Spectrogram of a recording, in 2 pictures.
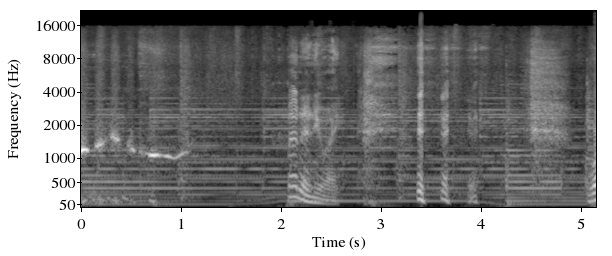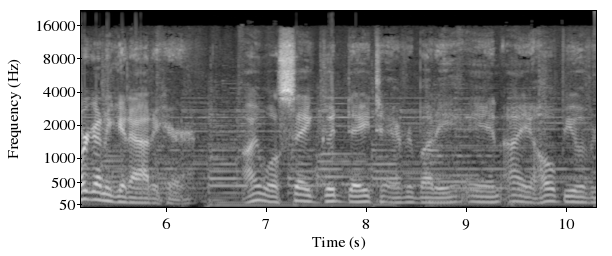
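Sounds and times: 
person whistling a short tune: 0.0 - 1.2
speech: 2.1 - 2.7, 3.4 - 4.2, 5.1 - 10.3
laughter: 2.8 - 4.2.

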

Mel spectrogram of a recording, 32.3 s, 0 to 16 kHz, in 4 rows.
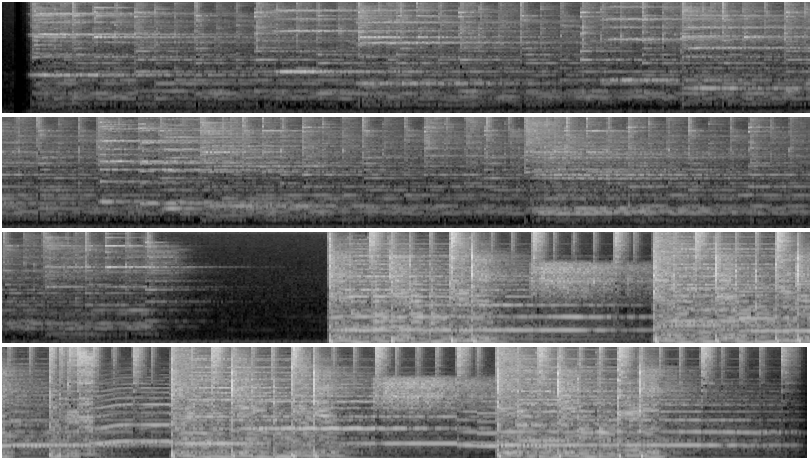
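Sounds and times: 
synthesizer soundtrack music with bass and drums: 19.4 - 32.2.

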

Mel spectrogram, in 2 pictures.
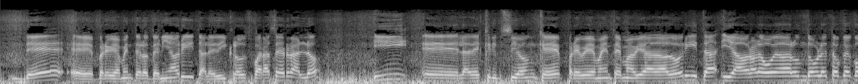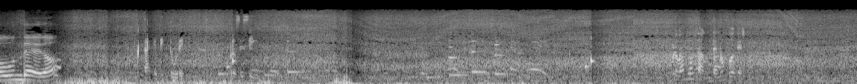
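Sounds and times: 
speech: 0.1 - 9.4
faint scattered sounds: 10.0 - 11.8, 12.8 - 14.6
water splashing from an outdoor fountain: 10.0 - 17.1.

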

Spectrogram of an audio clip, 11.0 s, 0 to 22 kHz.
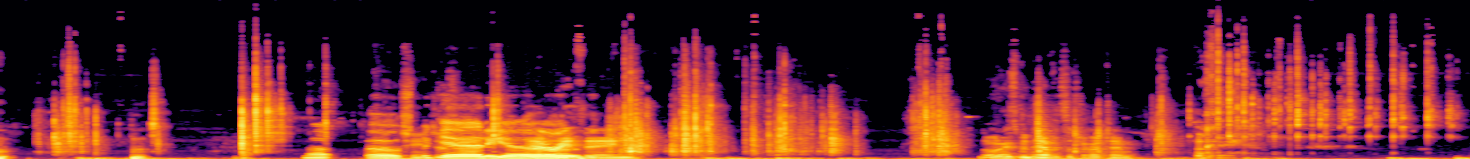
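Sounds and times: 
eight-sided dice clattering across a surface during a tabletop game: 0.2 - 11.0
speech: 1.0 - 1.3, 2.3 - 4.9, 7.4 - 9.3.

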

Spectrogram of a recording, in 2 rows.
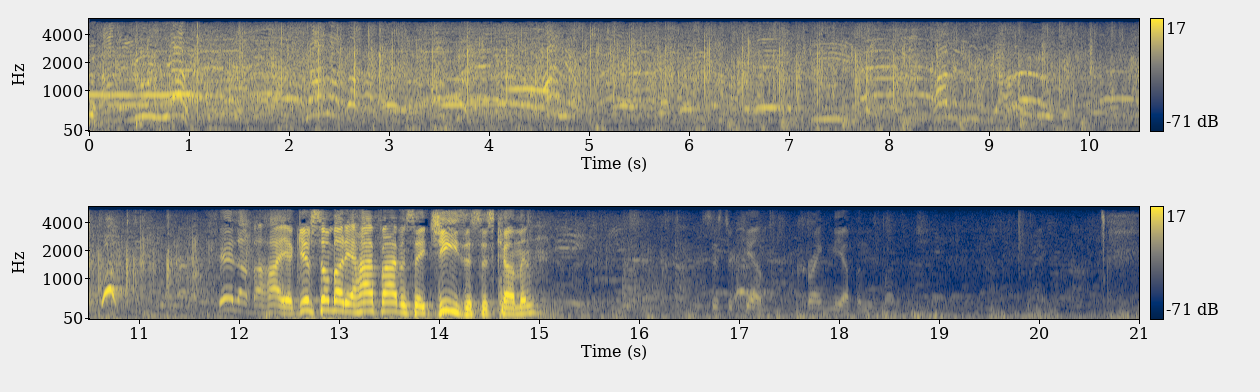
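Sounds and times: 
church audience clapping and cheering: 0.0 - 15.0
speech: 12.3 - 15.1.

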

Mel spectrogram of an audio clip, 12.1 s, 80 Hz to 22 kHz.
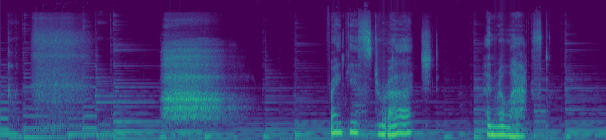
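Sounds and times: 
soft steady music: 0.0 - 12.1
deep breath drawn in and let out during a children's guided meditation: 0.6 - 2.0, 3.2 - 5.1
speech: 7.0 - 8.3, 9.7 - 10.6.

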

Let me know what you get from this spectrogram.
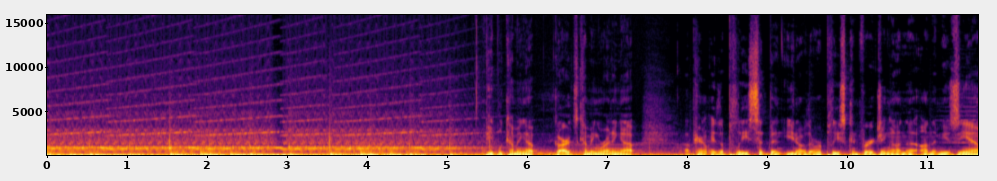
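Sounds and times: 
electronic alarms blaring: 0.0 - 6.0
rumbling background: 0.0 - 11.6
speech: 5.8 - 11.6.

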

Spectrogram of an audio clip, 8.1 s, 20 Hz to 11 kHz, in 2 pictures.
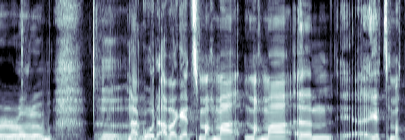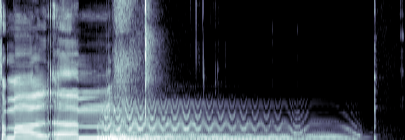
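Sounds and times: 
speech: 0.0 - 6.0
electric guitar chord through flanger pedal with depth and rate maxed: 5.0 - 7.8.

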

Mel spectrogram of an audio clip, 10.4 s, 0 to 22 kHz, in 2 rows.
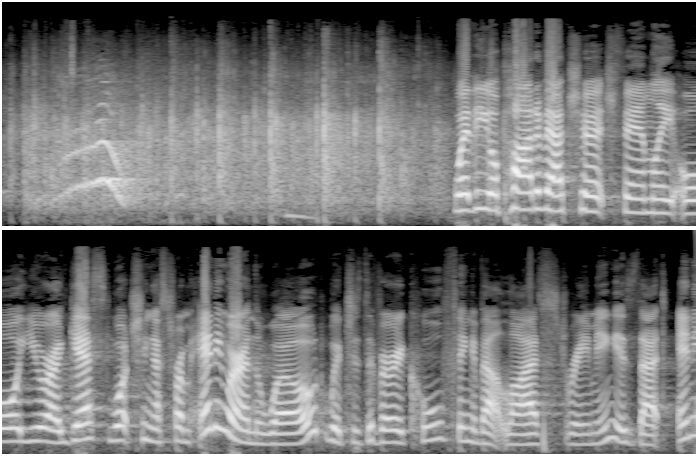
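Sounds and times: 
church audience applauding: 0.0 - 3.4
person whooping or cheering: 0.4 - 1.1, 2.0 - 2.6
speech: 3.4 - 10.4.

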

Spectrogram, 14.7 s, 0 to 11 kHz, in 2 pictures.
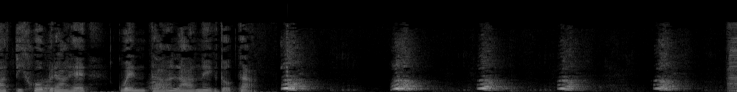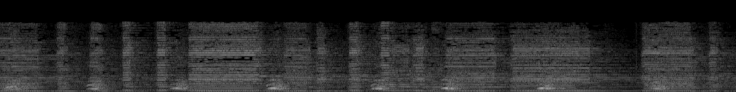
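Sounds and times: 
speech: 0.0 - 2.7
dog barking: 2.8 - 3.3, 3.9 - 9.4, 10.0 - 10.4, 11.1 - 13.2, 13.9 - 14.2.

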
